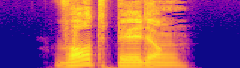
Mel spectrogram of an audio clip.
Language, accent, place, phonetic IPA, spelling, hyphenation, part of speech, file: German, Germany, Berlin, [ˈvɔʁtˌbɪldʊŋ], Wortbildung, Wort‧bil‧dung, noun, De-Wortbildung.ogg
- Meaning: The study of the construction or creation of words from lexical or derivational morphemes, derivation, word formation, wordbuilding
